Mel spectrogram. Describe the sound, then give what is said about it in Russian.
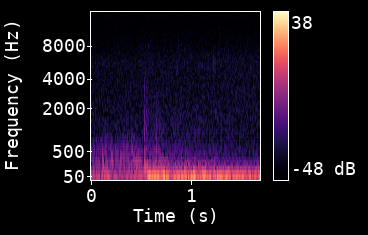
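Thunder rolls deep and heavy through a downpour in a thunderstorm, the rumble swelling in just after half a second and holding loud to the end over the steady hiss of rain. “Дождь не прекращался 40 дней.”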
